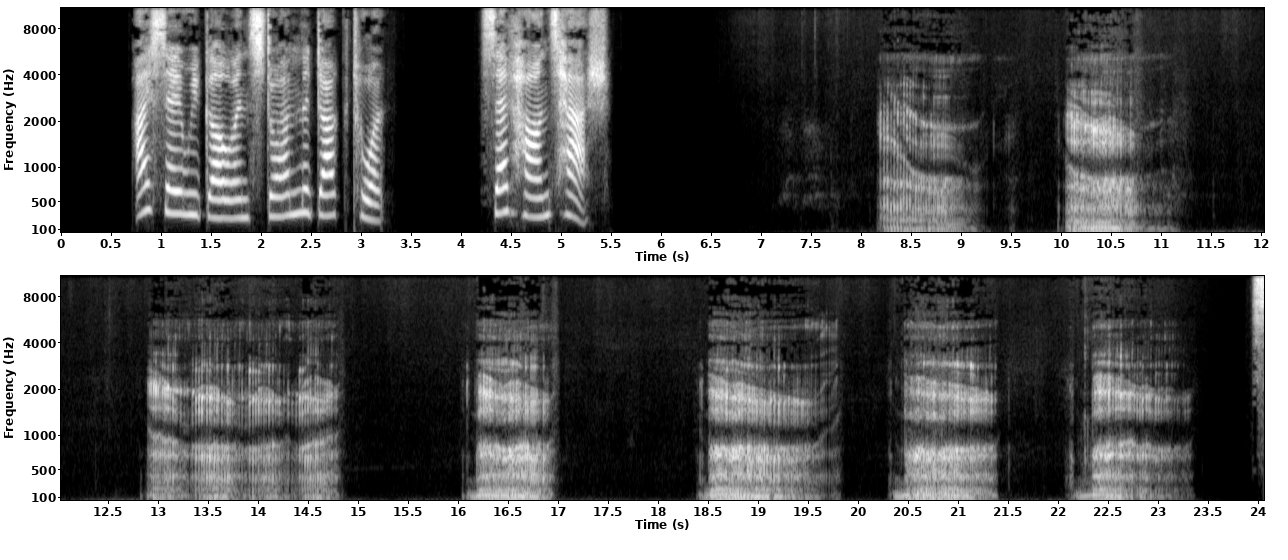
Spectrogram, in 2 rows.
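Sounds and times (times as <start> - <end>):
creature growls: 8.2 - 11.3, 12.9 - 14.9, 16.1 - 17.0, 18.4 - 21.5, 22.1 - 23.4.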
